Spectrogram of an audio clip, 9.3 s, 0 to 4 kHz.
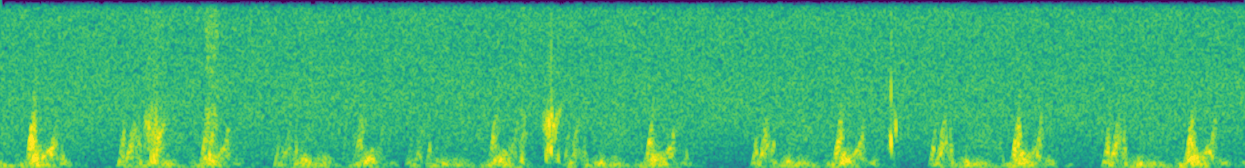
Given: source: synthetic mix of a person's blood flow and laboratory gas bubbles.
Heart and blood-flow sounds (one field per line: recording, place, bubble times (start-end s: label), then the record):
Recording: Doppler ultrasound of blood flow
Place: precordium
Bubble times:
1.08-1.25 s: bubbles
1.54-1.64 s: bubbles
3.89-3.95 s: bubbles
4.06-4.22 s: bubbles
6.65-6.76 s: bubbles
From the record:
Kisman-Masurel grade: 122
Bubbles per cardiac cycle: 1 to 2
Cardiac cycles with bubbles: 10 to 50%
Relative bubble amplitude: moderate (0.250 to 0.450)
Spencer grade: 2 (many but less than half of the cardiac periods contain bubble signals, singularly or in groups)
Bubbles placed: anywhere in the cardiac cycle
